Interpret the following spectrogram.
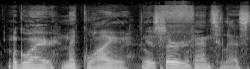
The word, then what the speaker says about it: McGuire: how do you say your last name Maguire McGuire yes sir fancy last name if you ask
